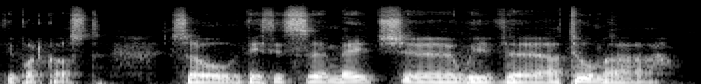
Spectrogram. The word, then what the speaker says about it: M4GE: The band is called Mage, like in M-A-G-E, but it's spelled with the number 4 instead of the letter A.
